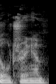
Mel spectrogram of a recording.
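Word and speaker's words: Altrincham: the deams closing altringham I think it's pronounced altering them isn't it yeah great Manchester Birmingham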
